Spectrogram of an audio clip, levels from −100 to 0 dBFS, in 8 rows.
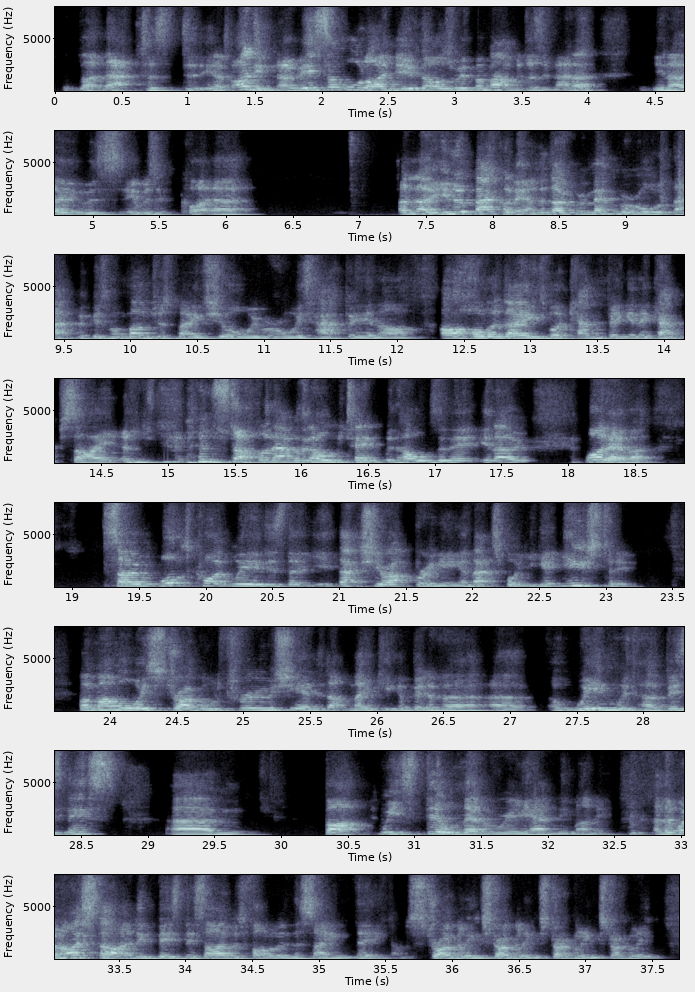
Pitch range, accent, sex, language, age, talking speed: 145-195 Hz, British, male, English, 40-59, 230 wpm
